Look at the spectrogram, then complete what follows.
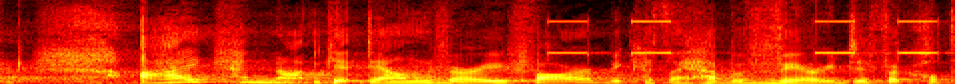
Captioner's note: timer beeps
